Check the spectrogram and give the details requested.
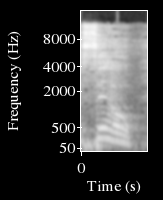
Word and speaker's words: Seol: Seol, traduzindo para o português, falando em português, a pronúncia é Seol, mas em hebraico é um pouco diferente.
